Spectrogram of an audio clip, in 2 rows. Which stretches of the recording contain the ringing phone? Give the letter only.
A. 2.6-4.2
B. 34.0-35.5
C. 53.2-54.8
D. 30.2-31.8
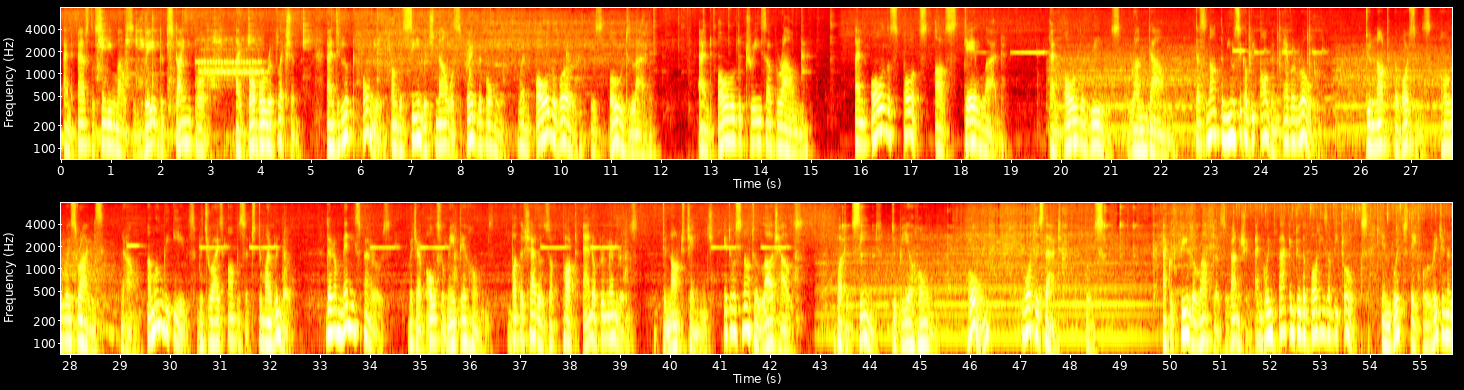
A.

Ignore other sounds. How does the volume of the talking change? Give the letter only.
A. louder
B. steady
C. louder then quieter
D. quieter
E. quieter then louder
B.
